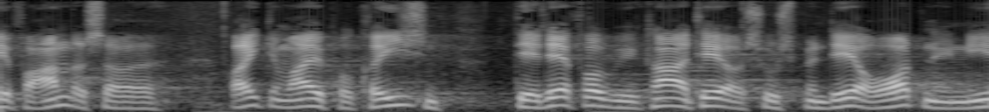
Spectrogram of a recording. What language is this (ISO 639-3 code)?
dan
